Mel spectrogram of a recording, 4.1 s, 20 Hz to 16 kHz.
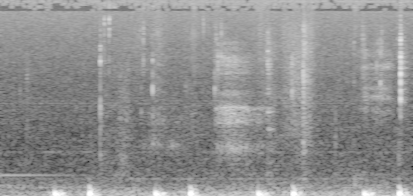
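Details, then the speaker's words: Dog (Honey) heard by stethoscope on the chest after a recent operation: steady paired lub-dub thumps at about 57 beats a minute, a normal heartbeat. "is it I think her heart beating that's right is it going love dub love dub love dub no that's perfect that's great sounds sounds really good really happy with her"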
